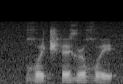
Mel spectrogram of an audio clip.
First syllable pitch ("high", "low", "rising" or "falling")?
rising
